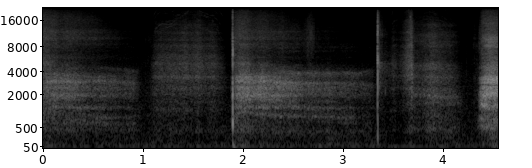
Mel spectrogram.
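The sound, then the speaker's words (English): Heavy, angry breathing through flaring nostrils: a few long, noisy breaths, with sharp sniff-like catches at a couple of points. The breathing is moderately loud, and no one speaks. “my nostrils start to flare. I start breathing. I breathe heavy anyway,”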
